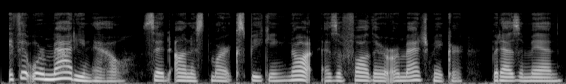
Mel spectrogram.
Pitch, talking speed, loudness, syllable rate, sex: 185 Hz, 210 wpm, -17 LUFS, 5.1 syllables/s, female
